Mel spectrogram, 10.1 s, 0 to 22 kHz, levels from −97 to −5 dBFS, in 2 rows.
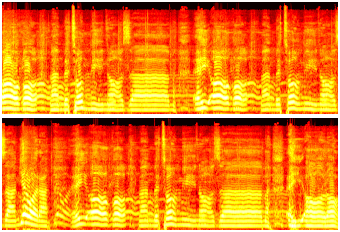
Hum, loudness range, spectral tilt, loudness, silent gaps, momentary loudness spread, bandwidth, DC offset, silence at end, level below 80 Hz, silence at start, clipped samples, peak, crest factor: none; 2 LU; -4.5 dB/octave; -12 LUFS; none; 10 LU; 20 kHz; under 0.1%; 0 s; -42 dBFS; 0 s; 0.3%; 0 dBFS; 12 dB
